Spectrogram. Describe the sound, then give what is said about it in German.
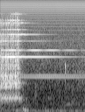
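A telephone bell rings in one short, loud burst and then cuts off, leaving a steady faint hum with a few thin sustained tones. “Telefon. Ja, ich gehe nicht ran.”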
